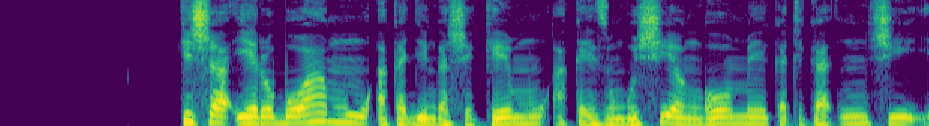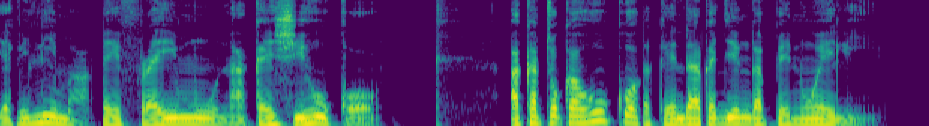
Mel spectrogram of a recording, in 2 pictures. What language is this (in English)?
Swahili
